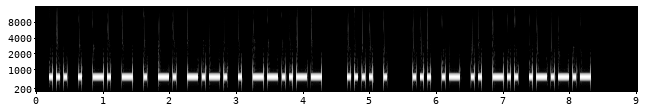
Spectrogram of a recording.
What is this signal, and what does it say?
Morse code, heard as a keyed tone, about 22 wpm, 700 Hz. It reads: SENTENCE, HE SAID.
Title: Sentences from Top 1000 Words - Review Part 1 - 22wpm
